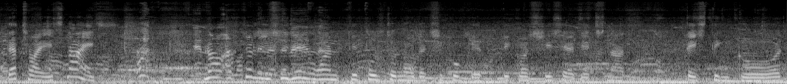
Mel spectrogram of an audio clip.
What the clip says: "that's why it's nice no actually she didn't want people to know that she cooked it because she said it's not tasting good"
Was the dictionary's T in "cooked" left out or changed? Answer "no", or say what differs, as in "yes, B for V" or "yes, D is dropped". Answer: yes, T is dropped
